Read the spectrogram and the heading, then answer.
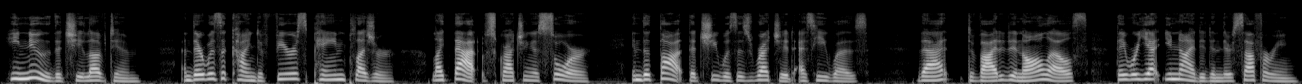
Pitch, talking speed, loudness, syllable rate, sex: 185 Hz, 195 wpm, -20 LUFS, 5.5 syllables/s, female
